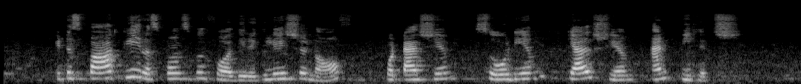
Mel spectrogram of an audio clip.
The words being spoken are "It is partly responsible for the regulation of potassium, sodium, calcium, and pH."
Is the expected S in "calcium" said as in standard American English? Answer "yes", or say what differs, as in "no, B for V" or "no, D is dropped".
no, SH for S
